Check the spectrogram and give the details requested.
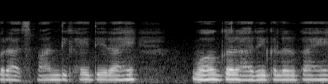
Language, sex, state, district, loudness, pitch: Hindi, female, Bihar, Purnia, -17 LUFS, 215 Hz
